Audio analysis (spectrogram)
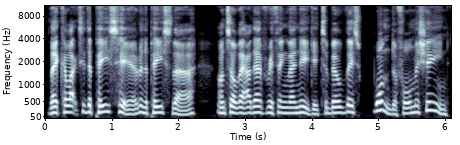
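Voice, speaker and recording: Man as elderly village woman, genteel, cosy, sweetly chiding, raised pitch, dry close sound, audio story. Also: animated, normal speed, no room sound, close to an everyday voice. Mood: fond, proud. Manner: genteel, cosy, indignant when crossed.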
